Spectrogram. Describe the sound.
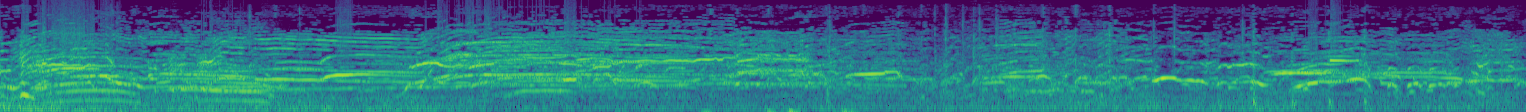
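Passengers in a packed airplane cabin erupt in loud cheering and excited shrieks, a sharp scream rising above the continuous crowd hubbub, with a thud underneath as a flight attendant opens the bathroom door, and overlapping voices shouting and laughing throughout.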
